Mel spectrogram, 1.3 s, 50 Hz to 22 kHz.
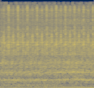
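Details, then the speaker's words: Citroën BX 14 TGE, running after repairing a conjoncteur-disjoncteur leak: rapid, regular hydraulic clacking about ten per second over the engine; likely a flat main sphere causing water hammer in the circuits, unconfirmed. "contre les claquements qu'on entend bah là c'est la sphère principale qui doit être à donc du coup ça fait des coup béliers dans les circuits"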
